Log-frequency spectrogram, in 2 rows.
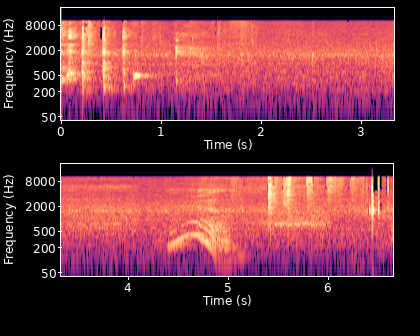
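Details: Whippet puppy Mia, 13 days old with eyes just opened, born 5-12-10, gives one short squeak that rises then falls midway, amid rustling handling noise and soft talk.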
